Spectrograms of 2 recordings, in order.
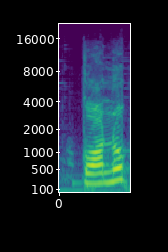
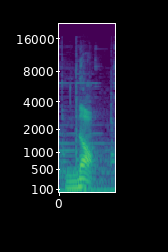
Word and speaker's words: knock: আবার একইভাবে দেখেন, কনক না হয়ে যাবে নক, নক।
